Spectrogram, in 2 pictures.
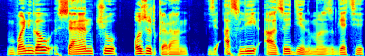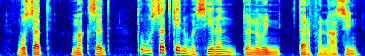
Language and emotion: Kashmiri, neutral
